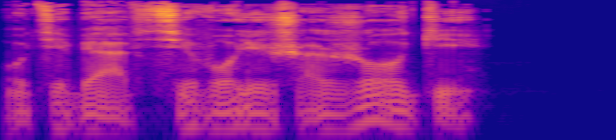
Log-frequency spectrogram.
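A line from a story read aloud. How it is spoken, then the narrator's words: Gentle reproach. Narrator (Russian): мягко упрекнул я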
